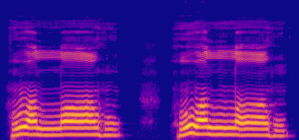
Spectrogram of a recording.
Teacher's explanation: هو اللہ، هو اللہ، ہا کو نرمی سے ادا کرنا ہے، ہوا میں جو ہا ہے اس کو بھی، اور لفظ اللہ کی ہا کو بھی نرمی سے ادا کرنا ہے۔ عموماً اس کو ہم سختی سے ادا کر رہے ہوتے، تو سختی سے نہیں ادا کرنا ہے، بالکل نرمی سے ادا کرنا ہے، بالکل نرمی کے ساتھ۔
